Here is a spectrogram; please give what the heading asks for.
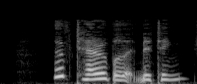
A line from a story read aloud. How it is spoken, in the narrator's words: she replied with a yawn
